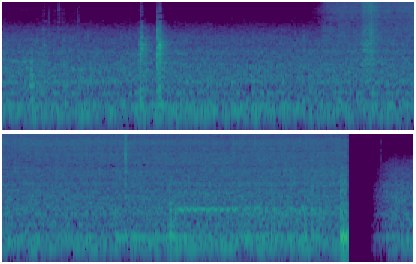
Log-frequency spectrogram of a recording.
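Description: A couple of light metal clicks from a spatula against the pan, then, from about four seconds in, a faint steady sizzle as a buttered bread slice fries on a hot iron tawa.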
